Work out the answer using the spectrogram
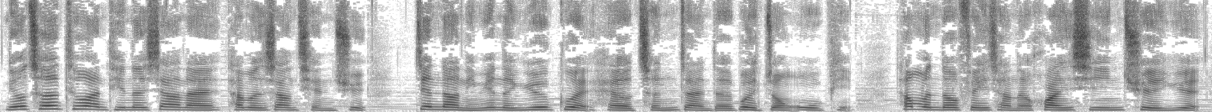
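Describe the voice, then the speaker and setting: A woman narrating a Bible story for a podcast in a gentle, unhurried storytelling manner with soft filler particles. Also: on the high side, fairly even intonation, faint music behind.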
